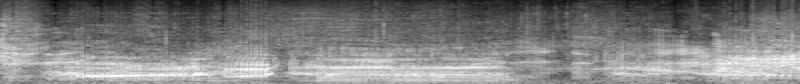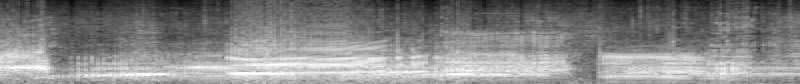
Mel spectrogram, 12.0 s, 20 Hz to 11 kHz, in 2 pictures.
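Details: Steller sea lions at a haulout, recorded by a live cam on 24 September 2018, roaring in overlapping groans and bellows, some with wavering tonal bursts, nearly without a break.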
